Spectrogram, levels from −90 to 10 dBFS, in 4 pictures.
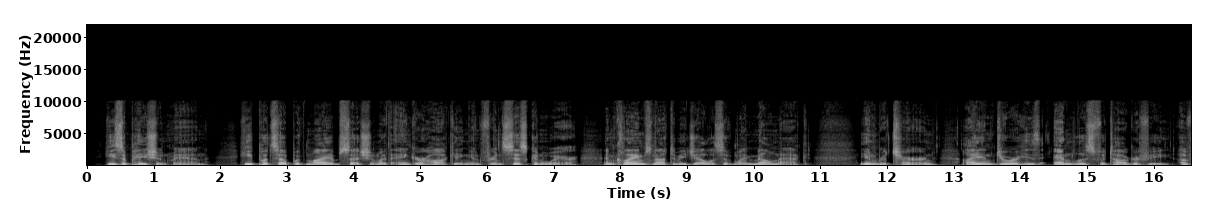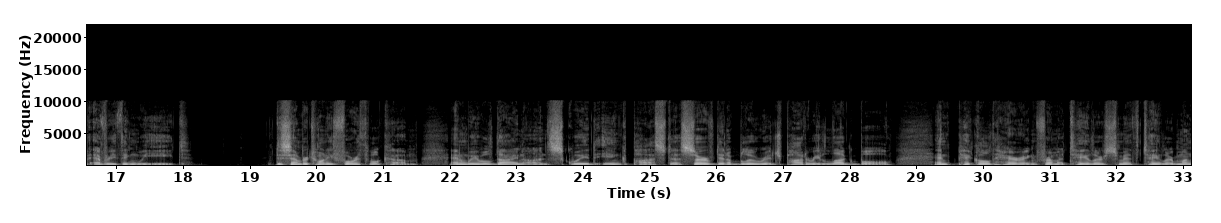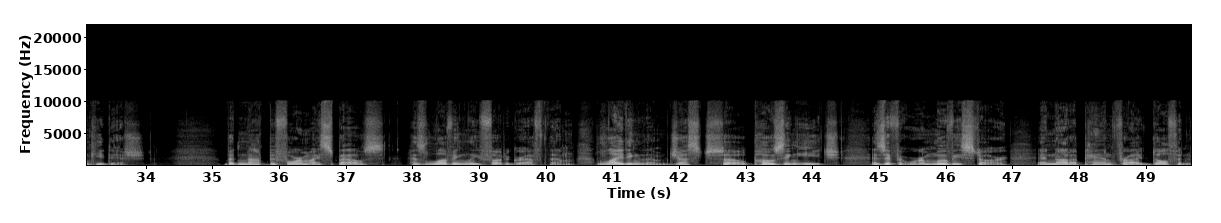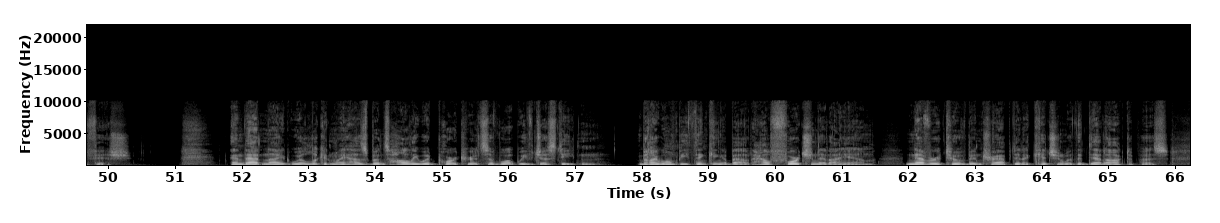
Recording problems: wrong speed and pitch; too slow and too low; 0.7 times normal speed

